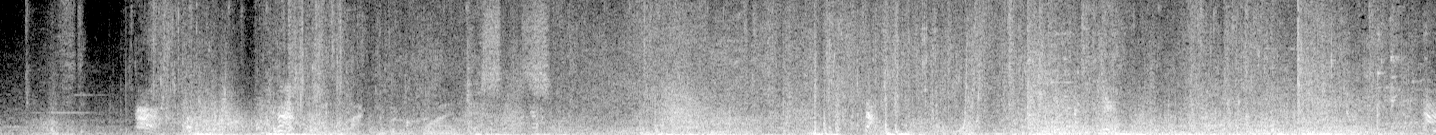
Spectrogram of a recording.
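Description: Game combat sounds clash and crackle with magic blasts.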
